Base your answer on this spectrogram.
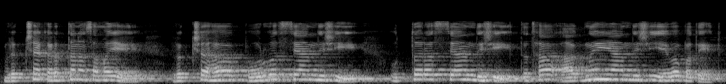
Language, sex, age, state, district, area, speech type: Sanskrit, male, 18-30, Karnataka, Uttara Kannada, rural, spontaneous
